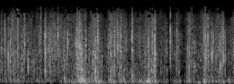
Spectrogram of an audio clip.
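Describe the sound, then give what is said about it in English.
Busy rustling and crinkling of a big pile of paper being shuffled and pushed around, a continuous run of irregular crackly bursts with no voices. “That's just a big pile of paper.”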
